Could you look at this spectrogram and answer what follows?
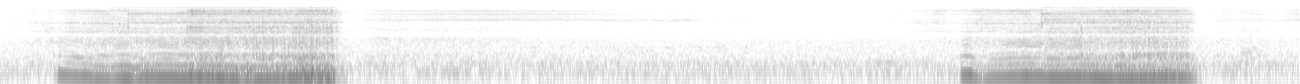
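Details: Companion animal asleep: two long, low, buzzing snores on the in-breath about four seconds apart, quiet breathing between; plain snoring.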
